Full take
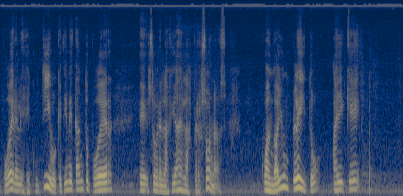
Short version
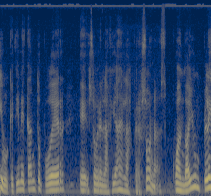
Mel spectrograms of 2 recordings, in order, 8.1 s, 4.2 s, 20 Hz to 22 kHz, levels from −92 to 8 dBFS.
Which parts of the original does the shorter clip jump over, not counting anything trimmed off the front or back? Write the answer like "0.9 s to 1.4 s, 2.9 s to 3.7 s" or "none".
2.4 s to 2.6 s, 4.5 s to 5.1 s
